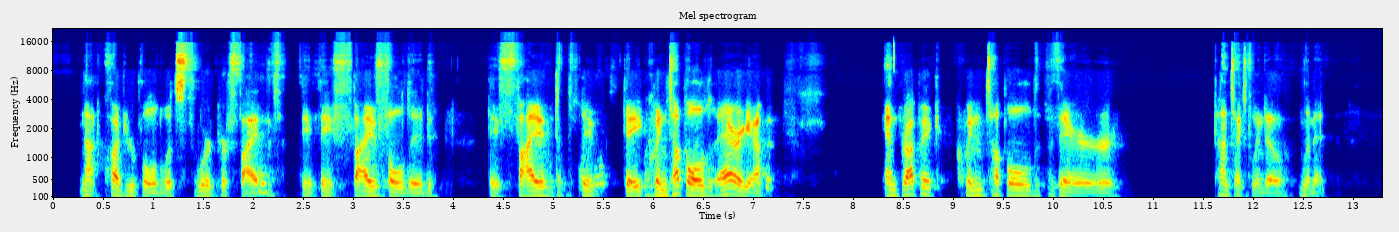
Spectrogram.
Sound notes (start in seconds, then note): none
